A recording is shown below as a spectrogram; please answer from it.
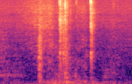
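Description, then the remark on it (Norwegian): A door is pushed shut with a muffled thud, then a couple of crisp metallic clicks as the lock turns, fairly quiet, with no voices. “sorry, måtte låse døren, for den måtte suges opp av den rare værtypen som er ute.”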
